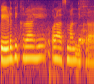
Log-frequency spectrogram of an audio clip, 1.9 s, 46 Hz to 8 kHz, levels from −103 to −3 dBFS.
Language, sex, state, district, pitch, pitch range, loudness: Hindi, female, Bihar, Gaya, 220 Hz, 205-230 Hz, -17 LUFS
